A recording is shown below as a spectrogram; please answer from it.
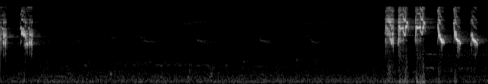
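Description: An orange-headed thrush sings a brief opening phrase, falls silent, then bursts into a rapid run of about eight loud, ringing, high notes.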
